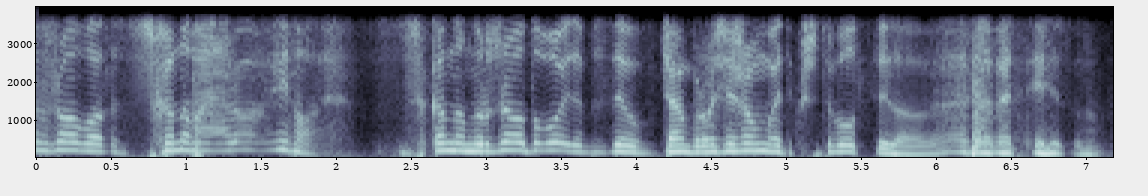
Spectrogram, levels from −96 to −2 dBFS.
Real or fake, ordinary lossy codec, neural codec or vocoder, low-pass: fake; none; codec, 16 kHz, about 1 kbps, DyCAST, with the encoder's durations; 3.6 kHz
